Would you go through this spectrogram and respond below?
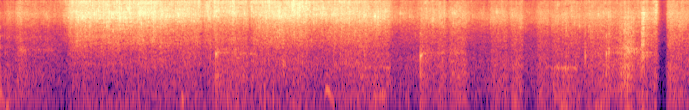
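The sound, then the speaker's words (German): Schnitzel sizzle steadily, swimming in hot fat in a pan over high heat, a loud, continuous hiss with fine crackles and pops, with no talking, briefly dipping near the end. “So, die müssen jetzt im Fett schwimmen.”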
